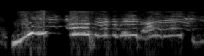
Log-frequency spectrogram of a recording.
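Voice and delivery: high, loud mock shout; a hammed-up cheery wake-up call; director's wake-up shout. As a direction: bellow it like a chipper director at 8 AM. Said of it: "the director's like".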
